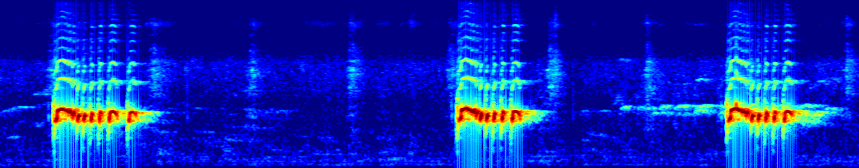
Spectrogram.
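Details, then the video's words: Perkutut, or zebra dove, cooing played as a therapy track to prompt birds to sing; three clear pulsed, rattling coo phrases about three seconds apart, each a fast run of notes, with quiet gaps between. "TERAPI PERKUTUT CEPAT BUNYI"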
